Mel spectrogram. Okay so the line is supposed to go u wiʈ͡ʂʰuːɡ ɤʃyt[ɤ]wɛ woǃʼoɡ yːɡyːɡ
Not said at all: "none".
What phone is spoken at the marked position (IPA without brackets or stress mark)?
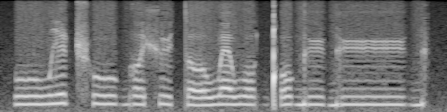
ɤ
